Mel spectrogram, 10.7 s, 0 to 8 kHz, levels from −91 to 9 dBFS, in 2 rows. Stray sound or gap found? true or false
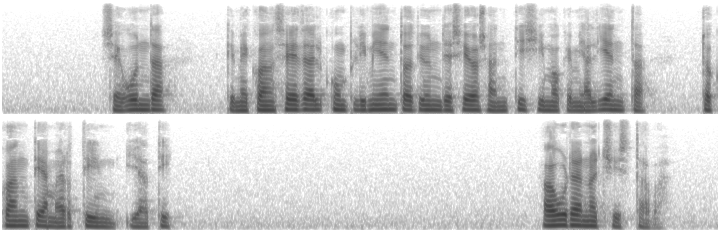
false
